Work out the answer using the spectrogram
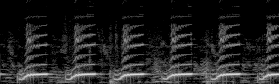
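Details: Bird calling indoors with a clear whistle that dips and then sweeps up to a long, level note, repeated five times at steady intervals. Faint low knocks are heard between calls.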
